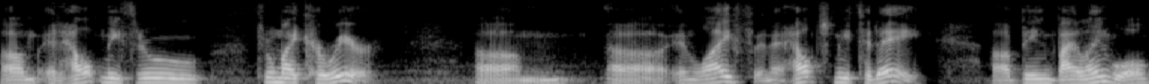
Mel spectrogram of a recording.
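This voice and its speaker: A man with a Chicago accent, a dark, mellow tone and a fairly high pitch for a man, at a moderate pace against a quiet background. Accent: US Midwest, Chicago area. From Chicago area, Illinois (Cuban-born, came at three). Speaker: martial arts and firearms instructor. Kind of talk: interview. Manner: halting, many repeats and fillers.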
